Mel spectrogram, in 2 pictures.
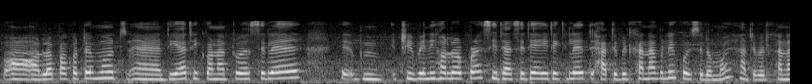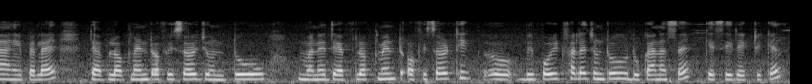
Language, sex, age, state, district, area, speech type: Assamese, female, 18-30, Assam, Sonitpur, urban, spontaneous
